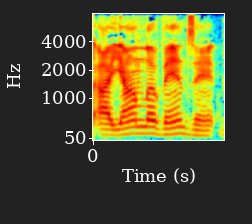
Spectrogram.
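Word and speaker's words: Iyanla Vanzant: Williams has some things to say about she was with Ayanla Van Zant.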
